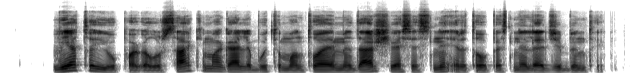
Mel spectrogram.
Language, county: Lithuanian, Vilnius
